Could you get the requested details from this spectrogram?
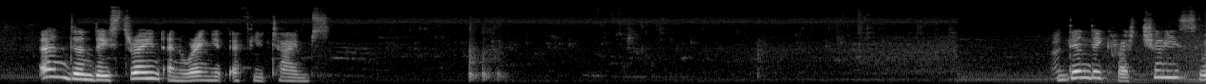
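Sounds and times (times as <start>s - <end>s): liquid trickling into metal pot: 3.7s - 9.6s.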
